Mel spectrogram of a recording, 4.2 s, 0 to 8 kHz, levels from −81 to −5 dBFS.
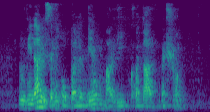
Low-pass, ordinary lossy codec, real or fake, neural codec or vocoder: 7.2 kHz; none; fake; codec, 44.1 kHz, 3.4 kbps, Pupu-Codec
